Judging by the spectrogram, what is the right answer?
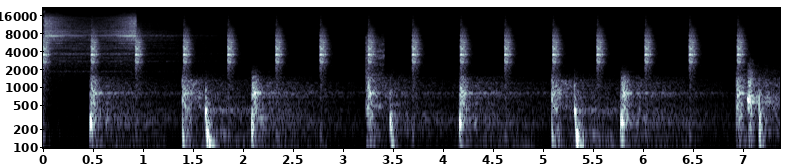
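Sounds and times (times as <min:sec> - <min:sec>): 
pop EDM drum kit top loop at 130 BPM: 0:00.0 - 0:07.3.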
